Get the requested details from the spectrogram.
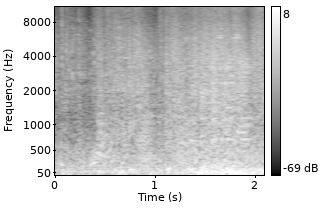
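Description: Bullets strike metal with sharp ringing clangs.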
